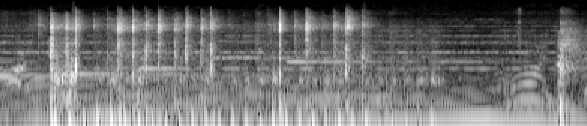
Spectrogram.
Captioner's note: gunfire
